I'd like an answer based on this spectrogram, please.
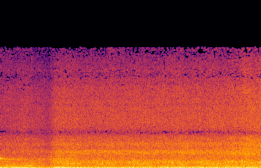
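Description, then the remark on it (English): A fast train rushes through a very green station on a pale grey, damp day. It makes a loud, steady roar with deep rumbling and hissing air that barely wavers for the full few seconds, with no voices. “You can hear a train coming.”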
